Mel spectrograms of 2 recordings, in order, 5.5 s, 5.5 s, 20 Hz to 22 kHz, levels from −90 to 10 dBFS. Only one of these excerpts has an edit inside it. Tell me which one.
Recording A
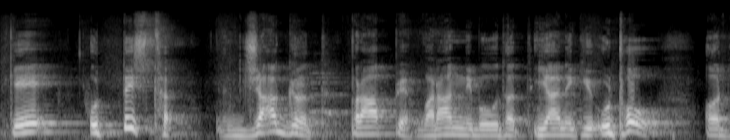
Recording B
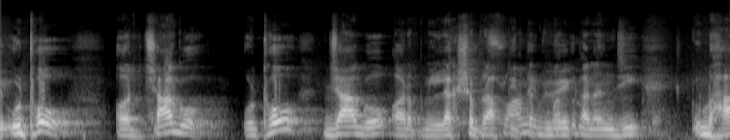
B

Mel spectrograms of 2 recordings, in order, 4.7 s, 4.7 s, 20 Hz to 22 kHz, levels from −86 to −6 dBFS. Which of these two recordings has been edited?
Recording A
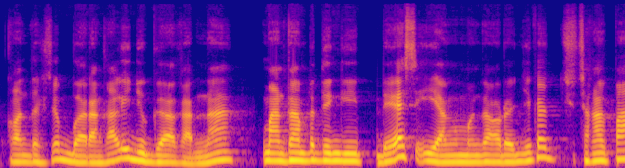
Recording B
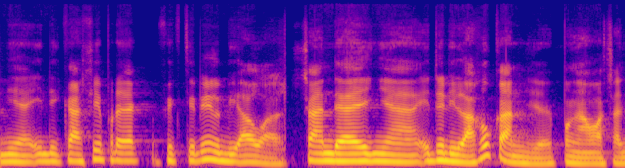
A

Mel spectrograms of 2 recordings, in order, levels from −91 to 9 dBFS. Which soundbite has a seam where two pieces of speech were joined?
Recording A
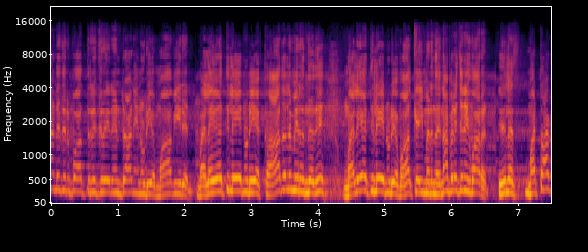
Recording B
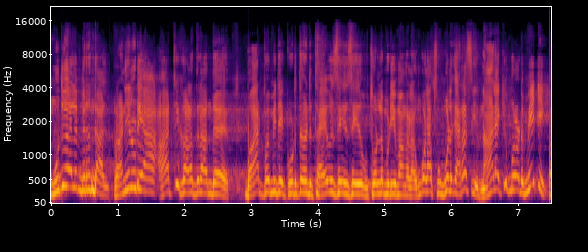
A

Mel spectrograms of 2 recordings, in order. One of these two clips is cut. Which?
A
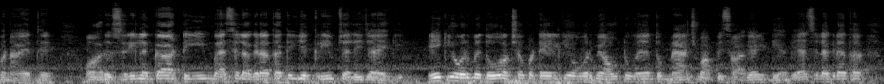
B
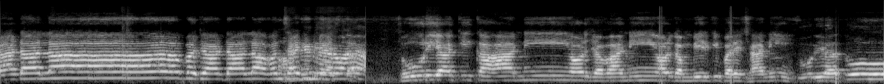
B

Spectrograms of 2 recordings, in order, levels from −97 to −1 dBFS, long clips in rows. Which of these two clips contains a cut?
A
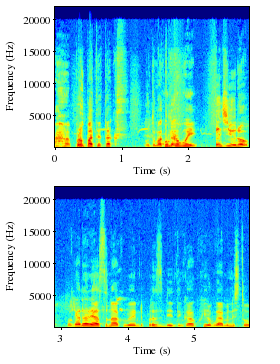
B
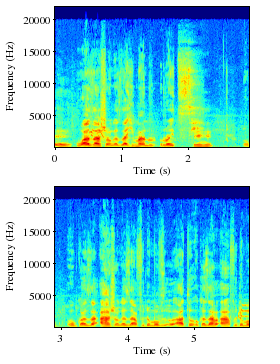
A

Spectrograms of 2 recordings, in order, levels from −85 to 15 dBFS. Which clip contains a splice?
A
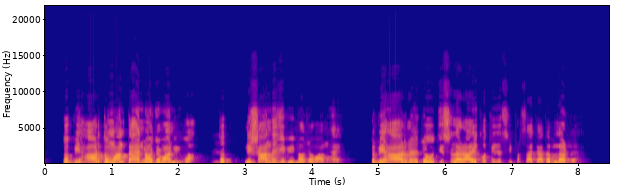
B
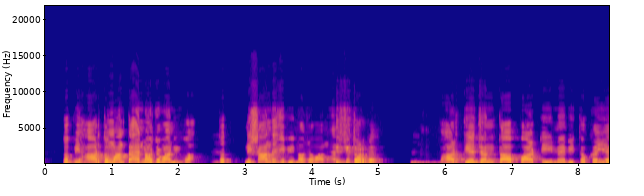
B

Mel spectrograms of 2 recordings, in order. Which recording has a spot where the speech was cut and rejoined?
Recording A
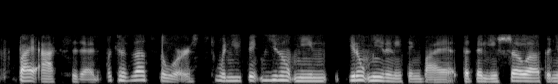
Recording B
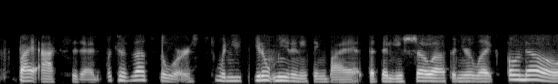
B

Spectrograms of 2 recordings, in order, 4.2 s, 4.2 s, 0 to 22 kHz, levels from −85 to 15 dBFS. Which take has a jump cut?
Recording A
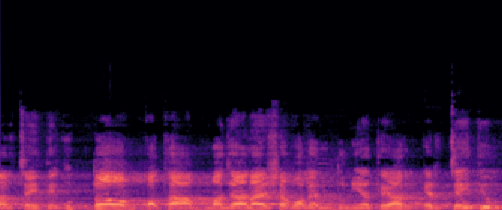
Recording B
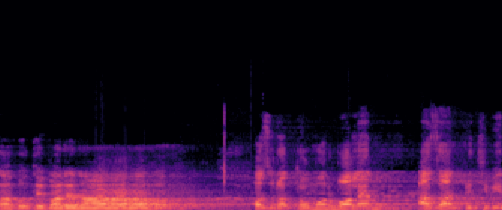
B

